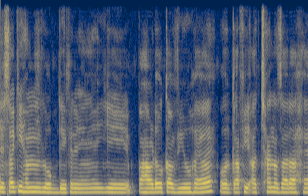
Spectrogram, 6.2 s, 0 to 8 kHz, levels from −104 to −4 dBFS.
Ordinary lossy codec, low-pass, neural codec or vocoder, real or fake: none; none; codec, 16 kHz, 4 kbps, FunCodec, trained on Chinese and English, 50 frames a second; fake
